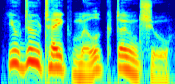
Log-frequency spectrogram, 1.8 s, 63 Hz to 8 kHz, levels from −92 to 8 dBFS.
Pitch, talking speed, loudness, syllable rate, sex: 140 Hz, 205 wpm, -16 LUFS, 3.8 syllables/s, male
